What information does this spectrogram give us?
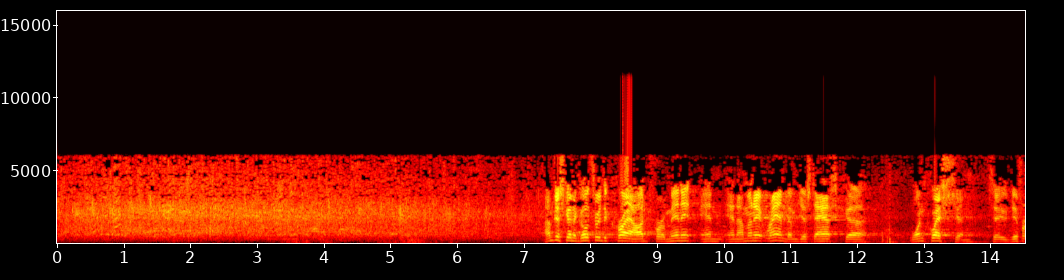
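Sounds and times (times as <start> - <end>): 
audience applause: 0.0 - 8.7
speech: 7.3 - 14.5.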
